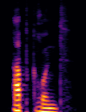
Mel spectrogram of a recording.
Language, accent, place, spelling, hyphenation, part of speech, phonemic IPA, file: German, Germany, Berlin, Abgrund, Ab‧grund, noun, /ˈapˌɡʁʊnt/, De-Abgrund.ogg
- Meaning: abyss, precipice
